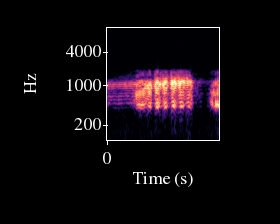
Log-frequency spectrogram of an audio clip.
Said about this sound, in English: And Trevor thinks, oh, if I can get out there, she'll recognize me and she'll take me to Neville. And so he croaks really loudly and...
